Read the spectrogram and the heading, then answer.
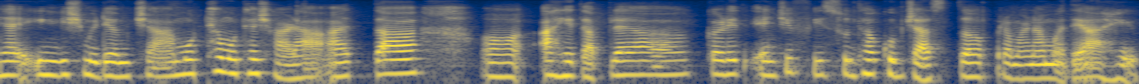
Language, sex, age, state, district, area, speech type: Marathi, female, 30-45, Maharashtra, Yavatmal, urban, spontaneous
